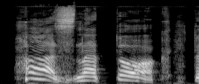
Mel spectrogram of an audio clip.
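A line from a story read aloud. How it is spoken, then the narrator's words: Triumphant laughter. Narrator (Russian): торжествующе захохотал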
